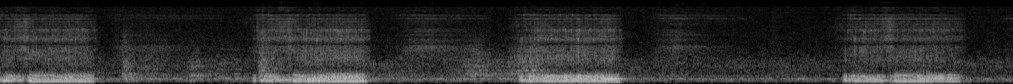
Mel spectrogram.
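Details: Sleeping Boxer dog snoring: loud, rattling, low snores about 23 a minute with quieter breaths between.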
